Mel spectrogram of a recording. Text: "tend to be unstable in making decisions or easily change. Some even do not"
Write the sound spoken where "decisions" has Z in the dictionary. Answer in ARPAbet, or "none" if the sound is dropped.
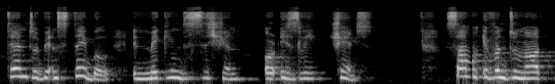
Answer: none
